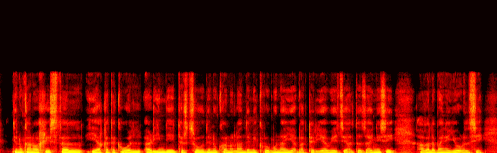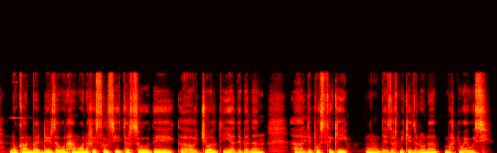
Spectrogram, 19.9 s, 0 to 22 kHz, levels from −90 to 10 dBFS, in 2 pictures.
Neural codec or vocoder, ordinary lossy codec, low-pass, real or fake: none; none; none; real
